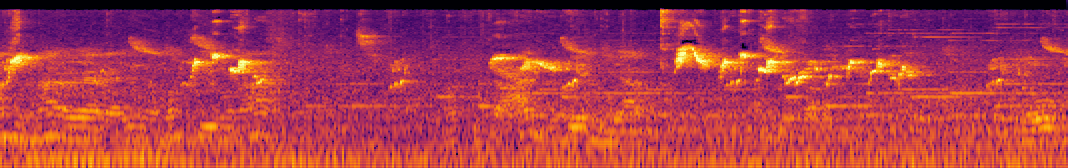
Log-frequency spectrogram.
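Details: Rồ ché song from a caged red-whiskered bulbul in a tall square four-perch cage: quick chattering runs of high whistled and slurred notes, densest toward the end, with steady low hum behind.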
